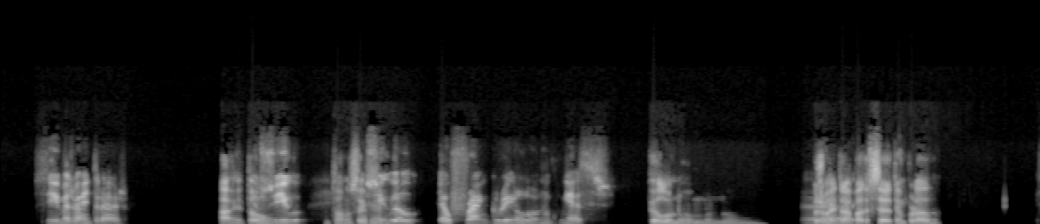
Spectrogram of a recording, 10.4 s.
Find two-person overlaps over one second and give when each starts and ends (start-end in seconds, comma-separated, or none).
none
